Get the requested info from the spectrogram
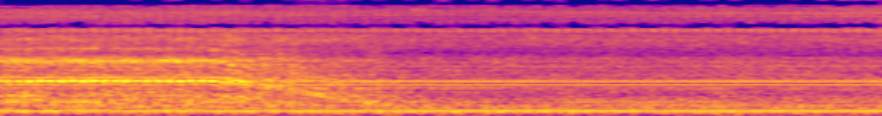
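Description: Bulgarian engine lathe running with a steady whine; about a second in the spindle is declutched and the whine falls in pitch as the chuck coasts to a stop, while the motor keeps running with a steady hum.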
